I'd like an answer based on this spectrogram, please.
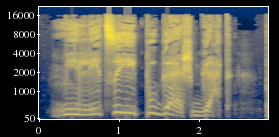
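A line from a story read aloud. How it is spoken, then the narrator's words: Hissing. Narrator (Russian): прошипел гусыня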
